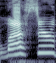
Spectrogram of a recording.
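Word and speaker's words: Leicester: like newcastle thank you wait lester literally it's lester yeah he's trying to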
